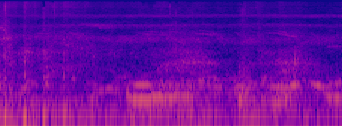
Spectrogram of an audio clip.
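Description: Bombay and Rajshahi Giribaz pigeons coo softly outdoors in light rain, low repeated calls sitting faint under steady background noise.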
